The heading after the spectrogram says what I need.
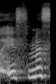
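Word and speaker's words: isthmus: इस्मस ठीक है और ये जो टीएच है ये साइलेंट होता है इसको इस्मस ही प्रोनाउंस करेंगे सो ऑप्शन सी विल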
